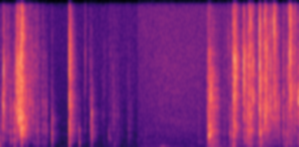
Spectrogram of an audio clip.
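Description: A single full Indomie instant noodle packet in a crinkly plastic wrapper is held in one hand and crinkled with the fingertips. Sharp, bright crackling bursts fill the opening, then fade to a softer, lower rustle for a moment. Dense, bright crinkling returns through the end.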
